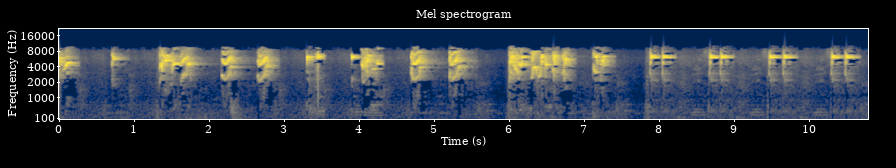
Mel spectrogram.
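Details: Blue-crowned hanging parrot giving a steady run of piercing high chirps and squeaky bursts, about one each second, the later notes thinner and more whistled.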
